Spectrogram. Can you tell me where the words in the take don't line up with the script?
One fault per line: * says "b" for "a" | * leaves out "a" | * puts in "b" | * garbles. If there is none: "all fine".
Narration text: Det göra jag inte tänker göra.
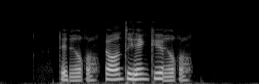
all fine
